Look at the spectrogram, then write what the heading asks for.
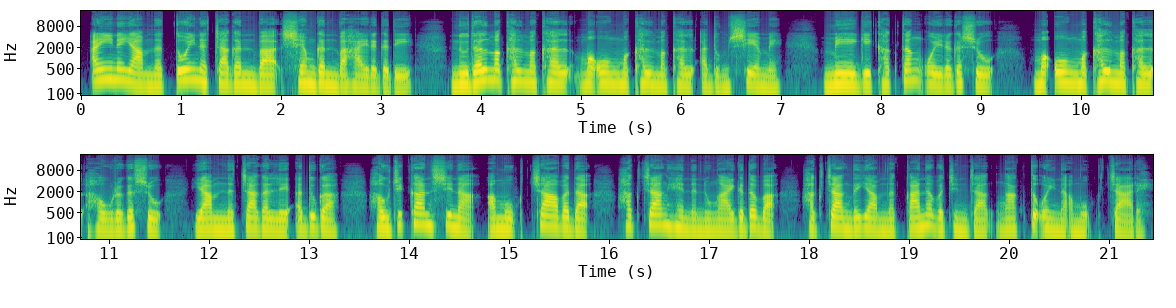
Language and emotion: Manipuri, neutral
